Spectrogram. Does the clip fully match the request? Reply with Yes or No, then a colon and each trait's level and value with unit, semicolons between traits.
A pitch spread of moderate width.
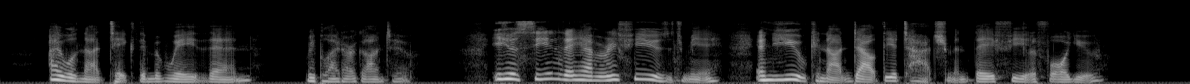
No: wide, 8.5 semitones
